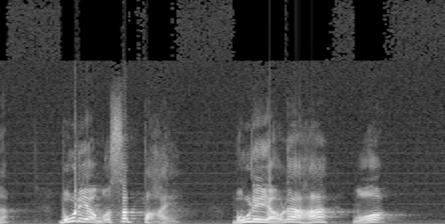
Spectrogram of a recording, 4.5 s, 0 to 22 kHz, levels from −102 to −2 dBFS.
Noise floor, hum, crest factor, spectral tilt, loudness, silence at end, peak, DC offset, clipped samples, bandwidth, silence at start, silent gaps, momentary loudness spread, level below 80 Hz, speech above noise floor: -49 dBFS; none; 16 dB; -4.5 dB/octave; -14 LUFS; 0.6 s; 0 dBFS; under 0.1%; under 0.1%; over 20 kHz; 0 s; none; 14 LU; -54 dBFS; 36 dB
